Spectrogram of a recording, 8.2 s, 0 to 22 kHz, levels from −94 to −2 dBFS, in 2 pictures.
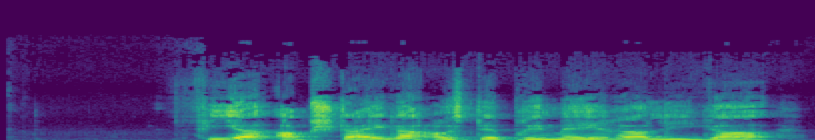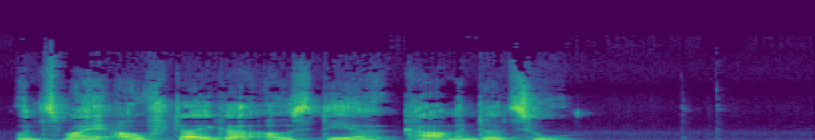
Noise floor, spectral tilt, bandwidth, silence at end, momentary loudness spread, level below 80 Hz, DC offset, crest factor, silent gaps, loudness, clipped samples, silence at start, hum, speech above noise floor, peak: -68 dBFS; -5 dB/octave; 12.5 kHz; 1.25 s; 10 LU; -58 dBFS; under 0.1%; 18 dB; none; -18 LUFS; under 0.1%; 0.95 s; none; 51 dB; -2 dBFS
